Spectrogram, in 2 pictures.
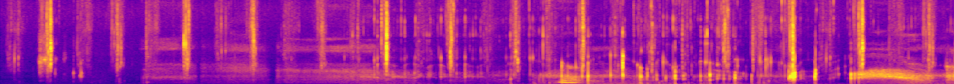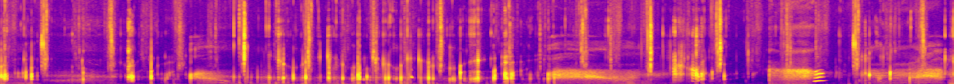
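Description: Crunchy eating sounds: someone biting and chewing, with many sharp, crisp crackles and clicks that come thick and fast in an irregular rhythm, growing denser and louder after the first few quiet seconds.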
